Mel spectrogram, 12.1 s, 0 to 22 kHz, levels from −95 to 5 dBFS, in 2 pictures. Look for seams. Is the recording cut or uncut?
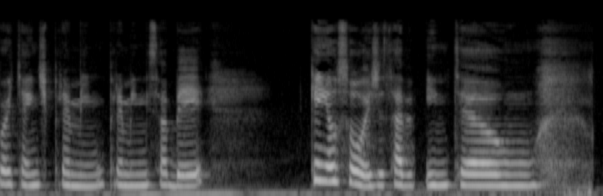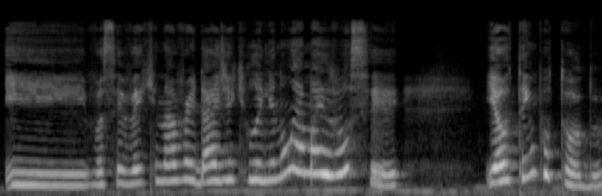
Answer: cut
